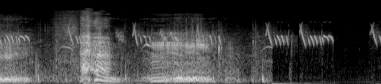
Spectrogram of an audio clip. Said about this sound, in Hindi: चल मेरे घोड़े चल।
